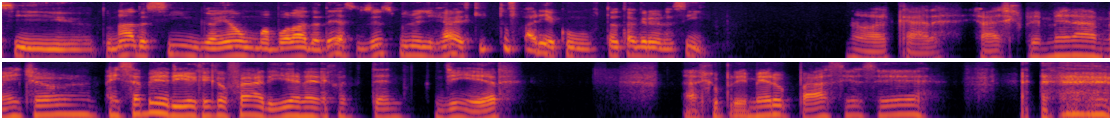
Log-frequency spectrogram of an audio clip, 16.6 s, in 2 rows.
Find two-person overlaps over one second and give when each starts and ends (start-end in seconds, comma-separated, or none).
none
